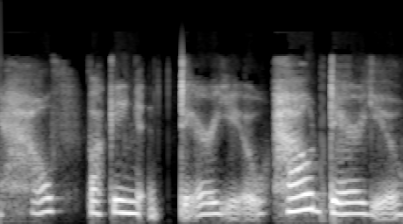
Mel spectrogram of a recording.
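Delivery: acted slow, tearful, angry crying scream. Retelling falling to the knees in anger, reenacting a crying scream. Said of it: "crying and screaming".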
